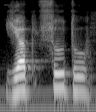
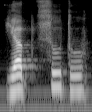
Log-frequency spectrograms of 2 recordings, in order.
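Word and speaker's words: يَبْصُۜطُ: Yabsutu. We pronounce seen instead of Sod. Yabsutu.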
